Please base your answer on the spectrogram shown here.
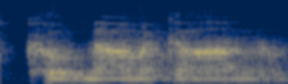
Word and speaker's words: Codenomicon: Eventually, members of a Google security team and the Finnish security company, I believe it's pronounced Codenomicon, discovered the flaw.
